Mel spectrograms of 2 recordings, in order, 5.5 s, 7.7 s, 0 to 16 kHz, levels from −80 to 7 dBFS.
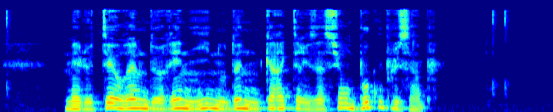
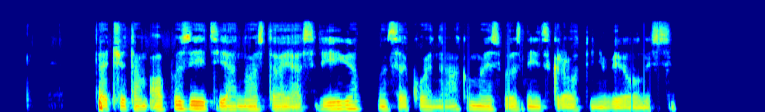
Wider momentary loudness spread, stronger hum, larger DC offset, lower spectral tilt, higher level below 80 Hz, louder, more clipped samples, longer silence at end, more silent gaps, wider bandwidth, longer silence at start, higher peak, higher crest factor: about the same, 7 LU vs 8 LU; neither; neither; about the same, -6 dB/octave vs -5 dB/octave; about the same, -54 dBFS vs -52 dBFS; about the same, -23 LUFS vs -22 LUFS; neither; first, 1.2 s vs 0.9 s; second, none vs 3.69-3.77 s; first, 11.5 kHz vs 8 kHz; second, 0.65 s vs 1 s; second, -8 dBFS vs 0 dBFS; second, 14 dB vs 22 dB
